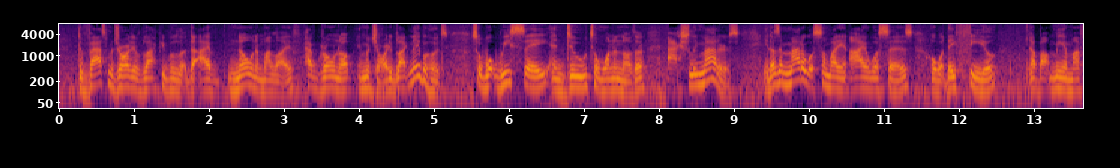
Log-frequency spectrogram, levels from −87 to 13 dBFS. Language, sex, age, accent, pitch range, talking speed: English, male, 30-49, American, 115-145 Hz, 200 wpm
